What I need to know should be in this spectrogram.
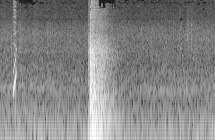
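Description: A door slides open with a short whoosh.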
